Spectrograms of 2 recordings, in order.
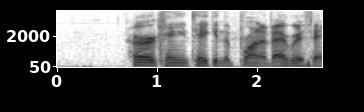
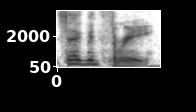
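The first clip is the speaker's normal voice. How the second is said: ordinary talk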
